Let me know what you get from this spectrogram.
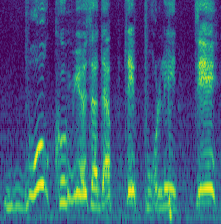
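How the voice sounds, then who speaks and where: A woman's voice: very high-pitched, very animated, unhurried, creaky, fairly bright tone, slight background noise, exaggerated voice. A woman voicing a doting, bossy elderly mother with theatrical, coaxing delivery in a cartoon dub. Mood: coaxing, insistent. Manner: coaxing, self-assured, theatrical. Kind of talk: animated children's series dub.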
